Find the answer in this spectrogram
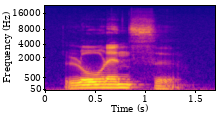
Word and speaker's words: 로렌스: When it's in the middle, it is pronounced the same as the Spanish R sound or the Russian R sound. For example, 로렌스.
